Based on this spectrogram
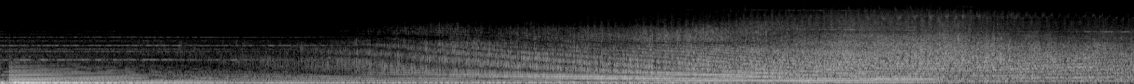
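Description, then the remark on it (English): A Jet Ranger helicopter flies past, its steady rotor thump and turbine whine loud and continuous, with a shifting, swooshing pitch as it moves overhead. No one speaks. “We jumped in another Jet Ranger, flew it on down.”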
